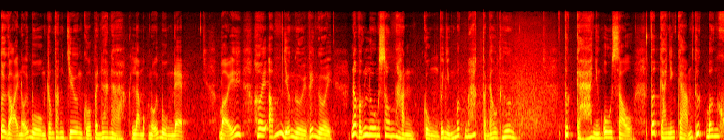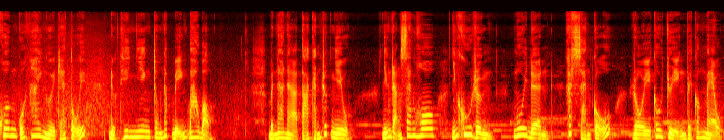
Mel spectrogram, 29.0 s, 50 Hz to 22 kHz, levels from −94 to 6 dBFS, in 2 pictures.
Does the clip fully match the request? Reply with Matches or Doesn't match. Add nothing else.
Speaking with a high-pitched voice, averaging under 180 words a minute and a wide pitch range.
Doesn't match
